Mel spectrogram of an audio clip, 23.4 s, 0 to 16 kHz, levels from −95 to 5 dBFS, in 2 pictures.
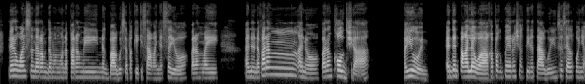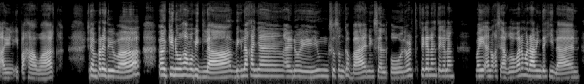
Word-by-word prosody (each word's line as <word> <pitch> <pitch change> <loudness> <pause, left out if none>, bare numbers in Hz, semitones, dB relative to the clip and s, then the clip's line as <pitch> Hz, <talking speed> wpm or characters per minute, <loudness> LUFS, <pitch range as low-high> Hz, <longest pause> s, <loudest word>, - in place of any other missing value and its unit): Pero 250 +1 +1
once 240 0 +1
na 220 -1 0
naramdaman 210 -1 -3
mo 200 - -8
na 200 - -5
parang 210 +1 0
may 205 0 -3
nagbago 175 -3 +1
sa 185 - -7
pagkikisama 180 -2 -4
niya 175 0 -11
sa'yo, 175 -3 -5
parang 190 +1 -2
may 195 0 -2 0.5
ano 215 +1 -1
na 210 - 0
parang 310 +3 +5 0.6
ano 185 -5 -4
parang 240 +3 0
cold 245 -3 +3
siya. - - 0 0.7
Ayun 205 -8 0 0.4
and 225 - +3
then 250 - +2
pangalawa, 220 -6 +7
kapag 220 0 -4
meron 230 0 -2
siyang 230 -3 -11
tinatago 185 -5 0
'yung 200 +2 -11
sa 250 - -8
cellphone 220 -2 -4
niya - - -2
ayaw 190 +1 -2
niya - - -17
ipahawak. 180 +1 0 0.7
Siyempre, 275 +1 +3
di 245 0 +1
ba, 210 +2 +5 0.4
'pag 285 0 +7
kinuha 285 -1 +5
mo 270 - +2
bigla, 210 -2 +4
bigla 250 +3 +1
ka 270 - +5
niyang 250 -1 -2
ano, 230 +1 -3
eh, 220 0 -4
'yung 250 -1 -10
susunggaban 225 -5 -1
'yung 230 - -9
cellphone 205 0 -7
or 265 +2 -2 0.2
teka 275 0 +2
lang 275 0 -3
teka 240 -1 -2
lang 245 0 -3 0.5
may 250 0 +2
ano 235 0 -2
kasi 240 - -9
ako, 205 +1 -3
parang 285 +3 +1
maraming 240 -3 +4
dahilan. 200 -3 -2
220 Hz, 165 wpm, -25 LUFS, 195-245 Hz, 0.7 s, pangalawa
